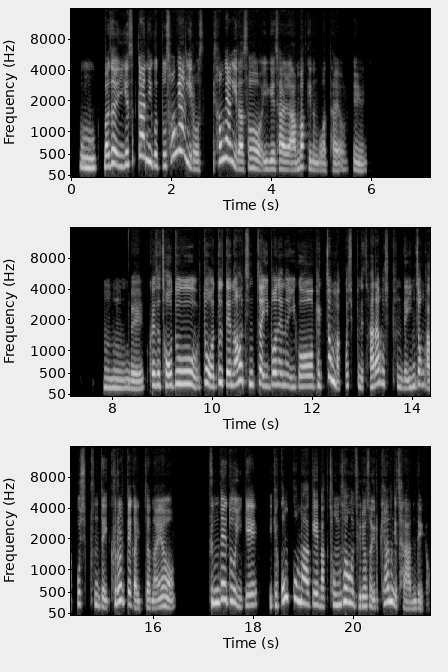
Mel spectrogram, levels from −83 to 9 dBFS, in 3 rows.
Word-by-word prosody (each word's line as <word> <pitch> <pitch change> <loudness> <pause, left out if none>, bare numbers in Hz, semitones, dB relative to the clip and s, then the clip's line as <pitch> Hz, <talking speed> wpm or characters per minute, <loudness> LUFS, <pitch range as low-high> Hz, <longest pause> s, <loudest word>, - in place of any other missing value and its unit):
어 210 -3 0 0.2
맞아요. 260 +5 +5
이게 260 +2 0
습관이고 365 - +2
또 250 +1 -5
성향이러 290 - +2 0.3
성향이라서 210 - +2
이게 180 +1 -3
잘 175 -1 +1
안 160 +3 -2
바뀌는 190 -8 -3
것 - - -11
같아요. 155 +3 -8
예. 155 -3 -6 1.9
음 190 -2 -4
네. 170 0 -2
그래서 250 0 +2
저도 255 -1 +3
또 290 -5 +4
어떨 220 +8 +2
땐 260 -4 +3
아 345 +7 +6
진짜 275 -1 0
이번에는 245 +1 -1
이거 220 +2 -1
100 240 -2 -5
점 400 -7 +5
맞고 240 -5 -3
싶은데 220 -4 -10
잘하고 255 +10 +1
싶은데 200 -8 -9
인정받고 235 +1 -2
싶은데 230 - -6
그럴 300 +4 +3
때가 265 -5 +1
있잖아요. 165 +5 -3 0.7
근데도 295 +2 +3
이게 220 +4 -2 0.2
이렇게 230 - -7
꼼꼼하게 275 - +2
막 200 -2 -5
정성을 255 +4 +1
들여서 200 -1 -2
이렇게 180 +9 -8
하는 300 +1 +5
게 260 - -2
잘 165 -4 -8
안 145 +2 -6
돼요. 155 -4 -7
230 Hz, 300 characters per minute, -15 LUFS, 185-275 Hz, 1.9 s, 아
